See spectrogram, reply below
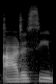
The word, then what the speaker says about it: Odicci: And if you want to look her up, her name is Odyssey, but it's spelled O-D-I-C-C-I Alexander.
